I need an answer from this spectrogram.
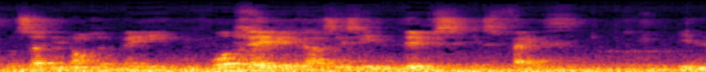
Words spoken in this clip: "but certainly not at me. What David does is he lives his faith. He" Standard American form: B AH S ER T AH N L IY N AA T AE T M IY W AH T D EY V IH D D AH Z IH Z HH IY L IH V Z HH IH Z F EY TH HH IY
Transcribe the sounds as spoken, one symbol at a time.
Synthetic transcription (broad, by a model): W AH S ER T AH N L IY N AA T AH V M IY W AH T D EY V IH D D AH Z IH Z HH IY L IH V Z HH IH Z F EY TH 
